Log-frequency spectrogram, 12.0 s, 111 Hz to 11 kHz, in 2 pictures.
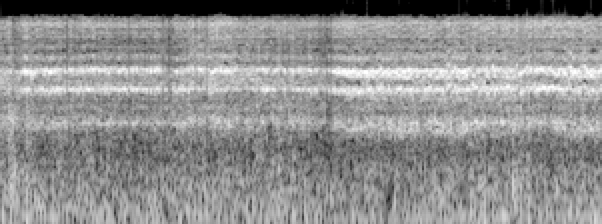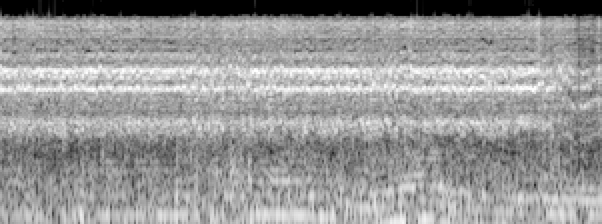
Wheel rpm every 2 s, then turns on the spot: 230, 230, 220, 210, 210, 210.
none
